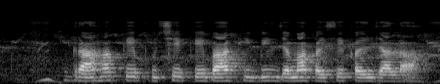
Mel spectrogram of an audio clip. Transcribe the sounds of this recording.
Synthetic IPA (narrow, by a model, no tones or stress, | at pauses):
ɡɾaɦəkːeput͡ʃʰekebakibild͡ʒəmakəjsekəɪld͡ʒala̰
